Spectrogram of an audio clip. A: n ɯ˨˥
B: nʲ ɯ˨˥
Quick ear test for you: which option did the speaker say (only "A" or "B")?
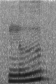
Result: A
